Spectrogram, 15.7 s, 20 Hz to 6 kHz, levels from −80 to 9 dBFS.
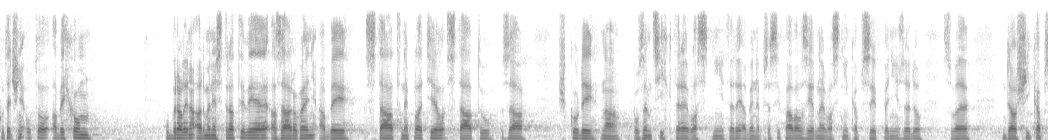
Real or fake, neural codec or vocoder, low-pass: fake; vocoder, 22.05 kHz, 80 mel bands, Vocos; 5.4 kHz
